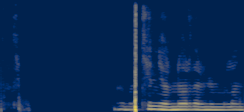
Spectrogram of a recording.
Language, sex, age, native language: Icelandic, female, 12, Icelandic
